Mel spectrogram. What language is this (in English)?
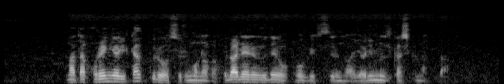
Japanese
